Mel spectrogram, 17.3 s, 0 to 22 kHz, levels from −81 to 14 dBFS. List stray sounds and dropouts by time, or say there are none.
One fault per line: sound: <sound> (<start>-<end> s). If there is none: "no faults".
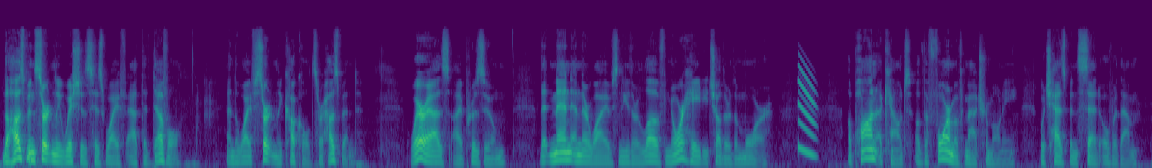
sound: chirp (12.0-12.3 s)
